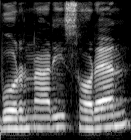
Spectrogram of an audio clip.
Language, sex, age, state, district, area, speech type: Bengali, male, 18-30, West Bengal, Uttar Dinajpur, urban, spontaneous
